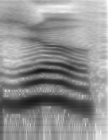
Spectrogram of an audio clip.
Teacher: क्योंकि र बोलते समय जीभ कांपती है। उसमें कंपन होता है। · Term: प्रकंपित व्यंजन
